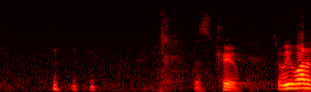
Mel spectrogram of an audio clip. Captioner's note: chuckles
